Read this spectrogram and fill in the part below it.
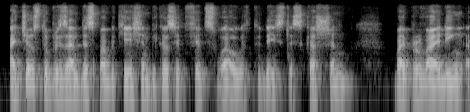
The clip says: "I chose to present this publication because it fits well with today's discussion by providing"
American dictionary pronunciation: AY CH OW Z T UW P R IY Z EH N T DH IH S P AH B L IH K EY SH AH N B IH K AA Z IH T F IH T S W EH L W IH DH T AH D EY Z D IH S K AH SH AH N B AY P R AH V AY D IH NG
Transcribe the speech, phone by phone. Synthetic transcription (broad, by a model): AY CH OW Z T UW P R IY Z EH N T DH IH S P AH B L IH K EY SH AH N B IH K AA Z IH T F IH T S W EH L W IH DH T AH D EY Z D IH S K AH SH AH N B AY P R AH V AY D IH NG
